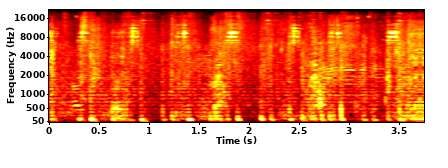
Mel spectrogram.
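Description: Horse hooves clip-clop in a steady rhythm in the Red Dead Redemption 2 video game, moderately close, mixed with low game ambience and a voice talking over it.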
